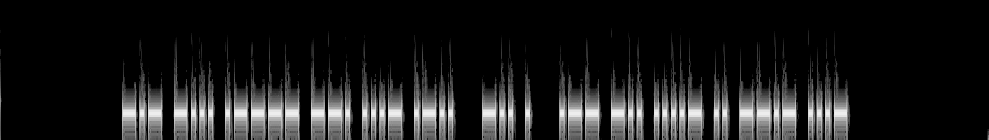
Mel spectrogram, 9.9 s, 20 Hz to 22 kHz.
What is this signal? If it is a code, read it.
Morse code, heard as a keyed tone, about 28 wpm, 700 Hz. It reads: KB1GVL DE WD4IQV
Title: USA Callsign DE Callsign - 6 Characters - 28wpm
